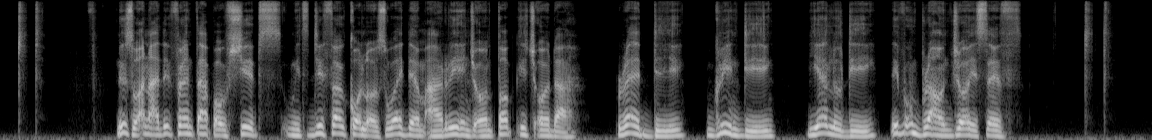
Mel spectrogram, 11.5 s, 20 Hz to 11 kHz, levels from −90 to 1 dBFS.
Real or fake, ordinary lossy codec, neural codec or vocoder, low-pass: fake; none; autoencoder, 22.05 kHz, a latent of 192 numbers a frame, VITS, trained on many speakers; none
